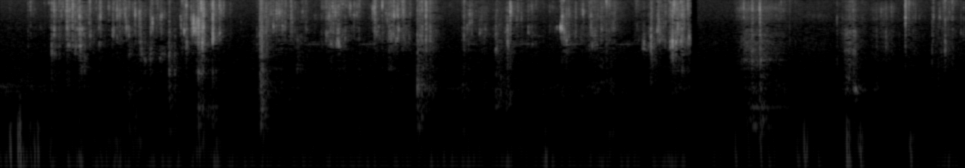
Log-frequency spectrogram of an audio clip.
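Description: Near silence, with faint scattered ticks and a low steady hum.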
